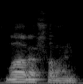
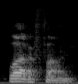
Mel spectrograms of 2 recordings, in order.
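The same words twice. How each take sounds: The two takes are said the same way.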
